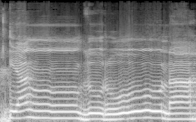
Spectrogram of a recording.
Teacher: নুন সাকিনের পরে এরকম জ ইকফার হরফ থাকলে নুন সাকিন গুন্নাহ করে পড়তে হবে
